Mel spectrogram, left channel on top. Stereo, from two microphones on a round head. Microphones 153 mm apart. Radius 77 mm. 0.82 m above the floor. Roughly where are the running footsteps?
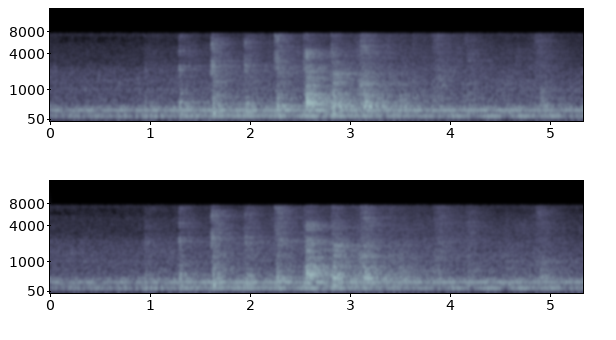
Right.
